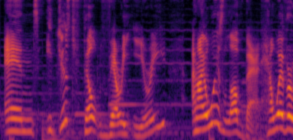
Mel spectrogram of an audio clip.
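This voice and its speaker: A woman streamer giving casual live game commentary, chatty and excitable, stammering as she goes. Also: mid-range voice.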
